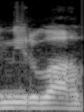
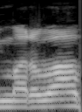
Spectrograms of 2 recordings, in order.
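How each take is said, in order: First: The first syllable has the vowel 'i'. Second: The first syllable has the vowel 'a'. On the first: "कोई मिरवाह बोलता है" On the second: "ज़बर ज़ेर का अगर आदमी ध्यान नहीं देता है तो कोई मरवाह बोलता है"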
